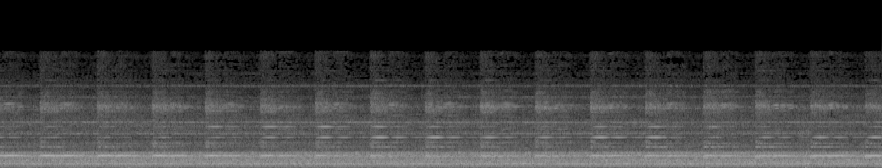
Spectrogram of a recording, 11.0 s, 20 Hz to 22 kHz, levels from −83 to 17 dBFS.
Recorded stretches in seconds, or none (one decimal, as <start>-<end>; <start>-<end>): 0.0-0.7; 2.3-8.3; 9.2-11.0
